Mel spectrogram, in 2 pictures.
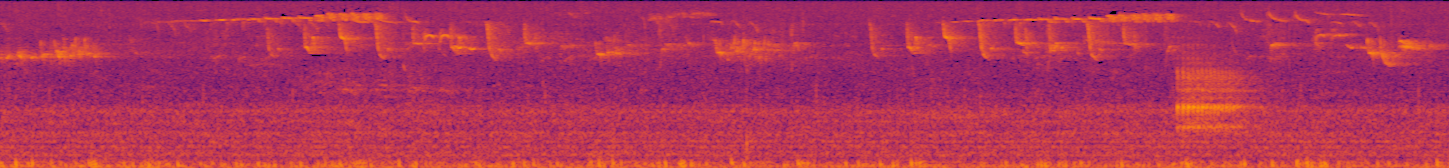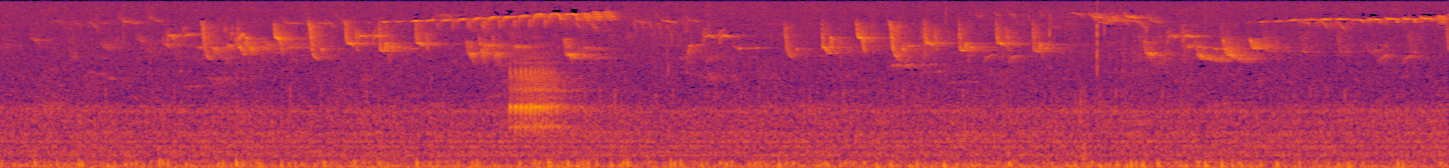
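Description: Woodland songbirds singing, a high trilling phrase that comes back about every eight seconds, over a low steady rumble. Twice, about eight seconds apart, a short louder, lower call stands out.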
